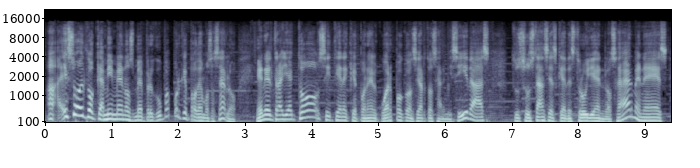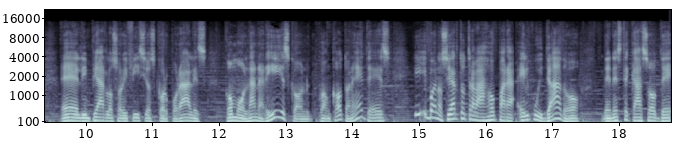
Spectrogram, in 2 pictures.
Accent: United States; born there; mis padres son mexicanos, yo nací en los Estados Unidos, yo no pedí nacer en los Estados Unidos, ¿ok? Pero mis abuelos, mi familia son mexicanos.

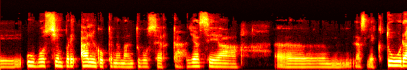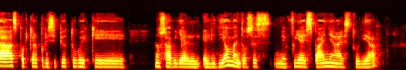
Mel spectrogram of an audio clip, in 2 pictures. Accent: Querétaro, Mexico; moved away as an adult; now in France; soy mexicana de Querétaro y viví 27 años en México y me vine a Francia porque me casé con un francés y precisamente el mes que viene voy a cumplir 27 años también en Francia.

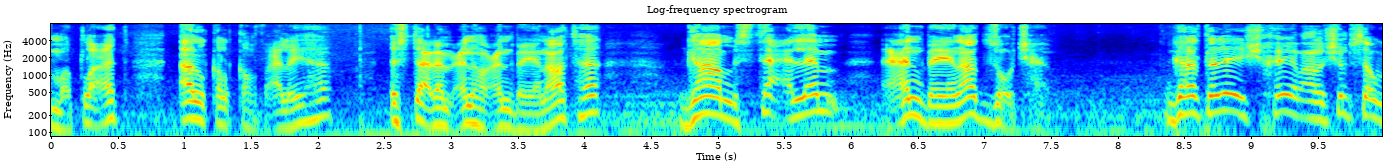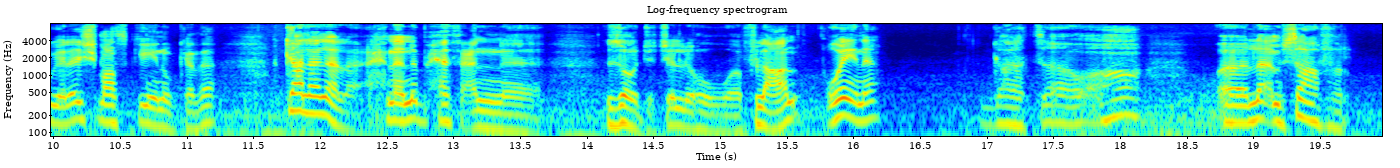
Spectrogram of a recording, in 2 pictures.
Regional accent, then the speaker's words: Kuwait; حصلت عندنا في الكويت يعني في أول التسعينات

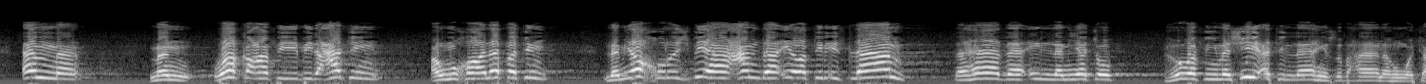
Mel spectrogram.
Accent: Egypt; هذه الفرقة موجودة تنتشر في كل مكان في بلدنا مصر

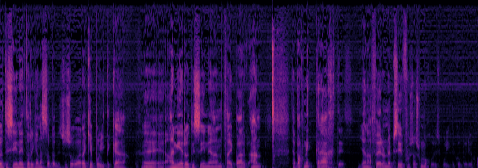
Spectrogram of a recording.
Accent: Nea Smyrni, Attica, Greece; Νέα Σμύρνη.

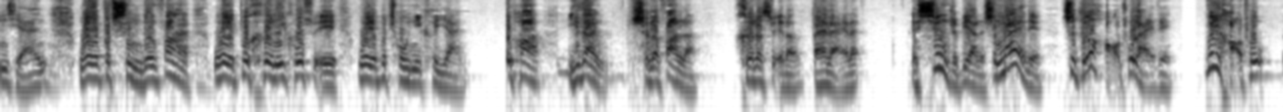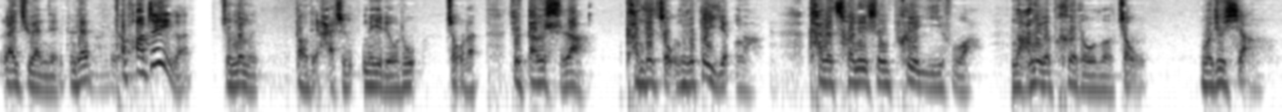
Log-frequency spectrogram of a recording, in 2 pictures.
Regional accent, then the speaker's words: Shandong, China; 我说我是搁山东，我老家是山东人，我们也是下关东来到东北的

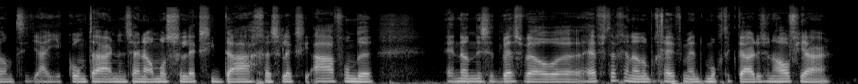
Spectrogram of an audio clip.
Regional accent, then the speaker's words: Bussum, North Holland, Netherlands; Ik zat op voetbal in Bussum, waar ik ben opgegroeid.

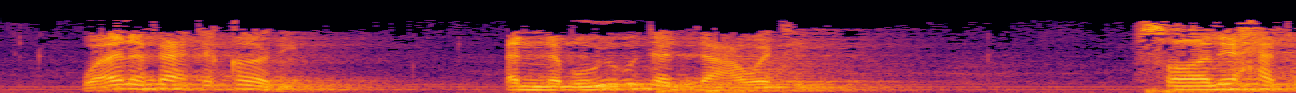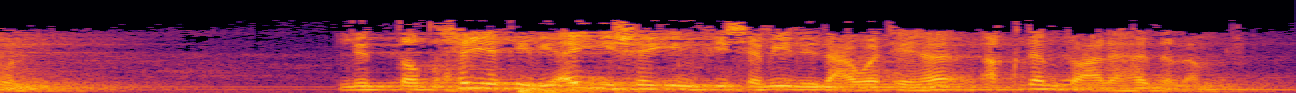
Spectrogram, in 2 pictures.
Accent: Egypt; حتى صدر عندنا في مصر في بعض المحاكم

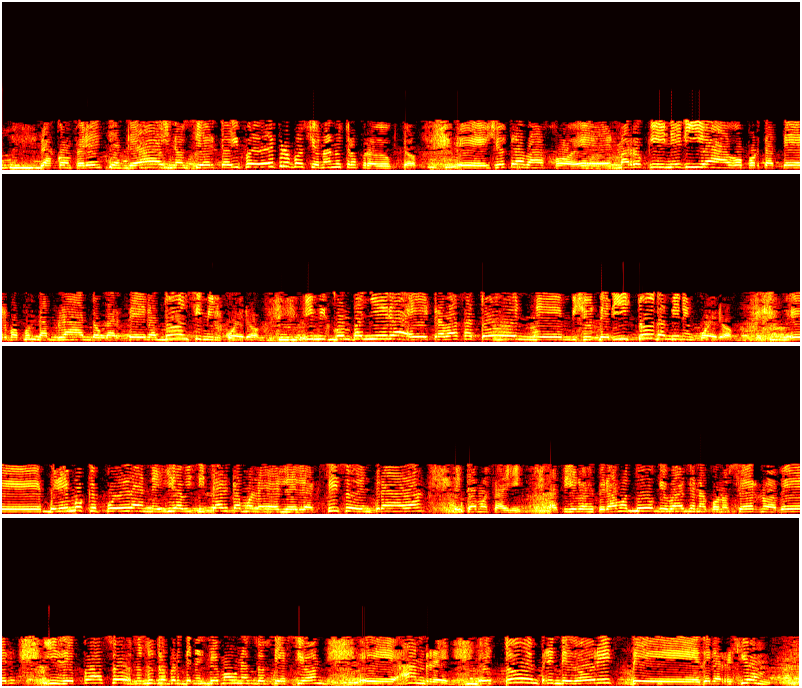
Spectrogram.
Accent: Reconquista, Santa Fe, Argentina; soy de Reconquista, Santa Fe, a 1200 kilómetros de aquí

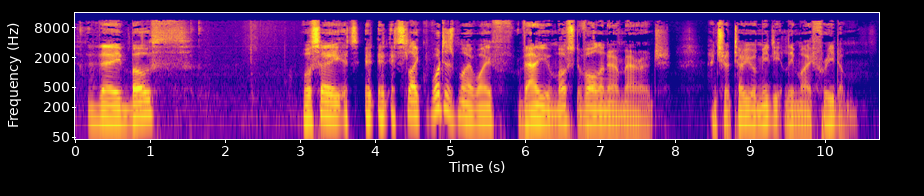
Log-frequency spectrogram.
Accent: New York, United States; now in Hong Kong; And I grew up in New York, so I have a good comparison.

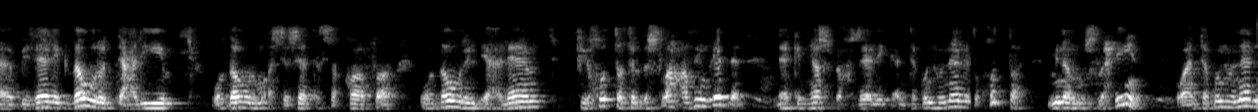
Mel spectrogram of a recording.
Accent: Egypt; ونحن عندنا في مصر نماذج لهذا.

